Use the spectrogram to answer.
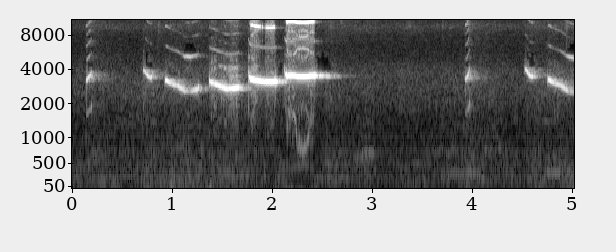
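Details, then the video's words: Flamboyan giving its nyiul whistle: clear, slurred high notes that slide downward, then a loud ringing note. Brief whistled phrases return after a pause. "Flamboyan gacor rajin bunyi nyiul"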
